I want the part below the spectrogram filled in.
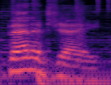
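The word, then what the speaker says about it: Gbinije: And today we've got a great guest, former Syracuse basketball player Michael Benajay. Silent G.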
